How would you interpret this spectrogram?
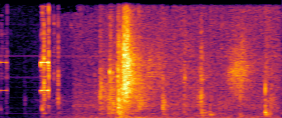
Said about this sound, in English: Frost is at the door of a lab. He keys in an entry code.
